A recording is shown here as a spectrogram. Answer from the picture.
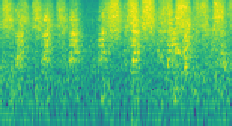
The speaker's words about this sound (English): The slicker seemed to fly over the skin, taking along the hair. At the end of this task, the skin was very smooth without any tears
